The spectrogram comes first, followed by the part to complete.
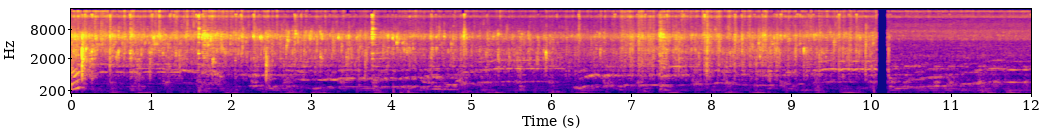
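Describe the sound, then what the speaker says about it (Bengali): Garlic and nigella seeds frying in oil in a pan for a potato and greens dish, a quiet continuous sizzle with light stirring throughout, a brief dropout near the end. "রসুনটা প্রায় লালচে লালচে ভাজা হয়ে গেছে"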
